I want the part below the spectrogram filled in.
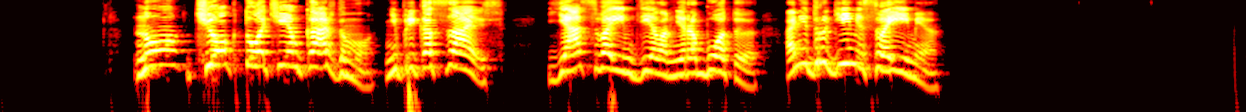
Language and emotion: Russian, angry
